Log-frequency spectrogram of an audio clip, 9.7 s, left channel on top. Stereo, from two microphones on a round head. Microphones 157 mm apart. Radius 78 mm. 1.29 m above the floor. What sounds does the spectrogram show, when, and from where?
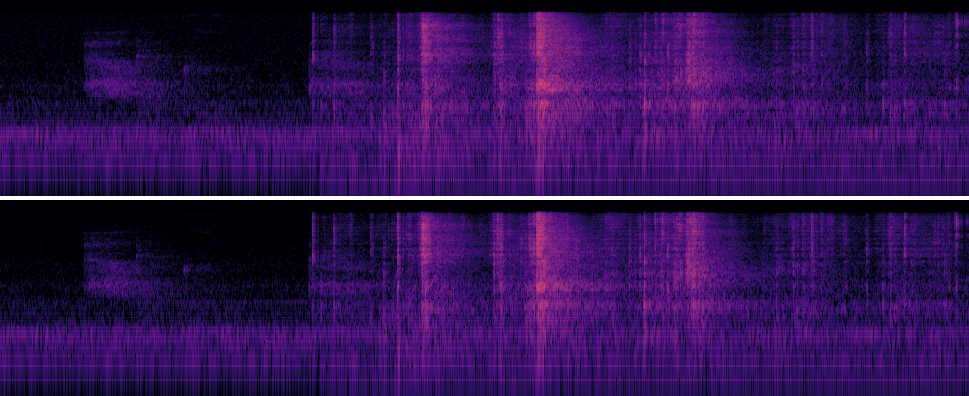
0.8 s whispering: 30° right (ahead or behind), 8.5 m
3.1 s tearing paper: 40° right (ahead or behind), 2 m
